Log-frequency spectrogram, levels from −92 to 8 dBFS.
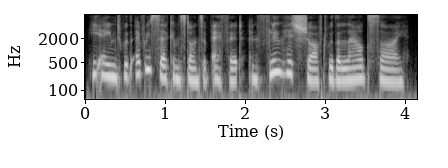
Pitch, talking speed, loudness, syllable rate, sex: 205 Hz, 215 wpm, -15 LUFS, 5.7 syllables/s, female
